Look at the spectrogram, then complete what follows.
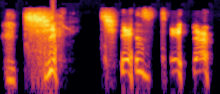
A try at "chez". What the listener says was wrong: It's Shea tater. Yeah, the Z is silent and the E is it sort of has an implied accent aigu there.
